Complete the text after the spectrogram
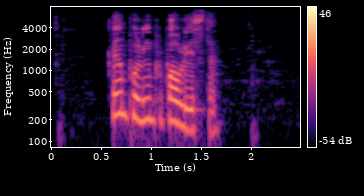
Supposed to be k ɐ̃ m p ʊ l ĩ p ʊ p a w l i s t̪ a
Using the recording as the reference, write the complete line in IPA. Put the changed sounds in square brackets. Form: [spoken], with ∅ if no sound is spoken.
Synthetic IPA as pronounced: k ɐ̃ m p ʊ l ĩ p ʊ p a w l i s t̪ [ɐ]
